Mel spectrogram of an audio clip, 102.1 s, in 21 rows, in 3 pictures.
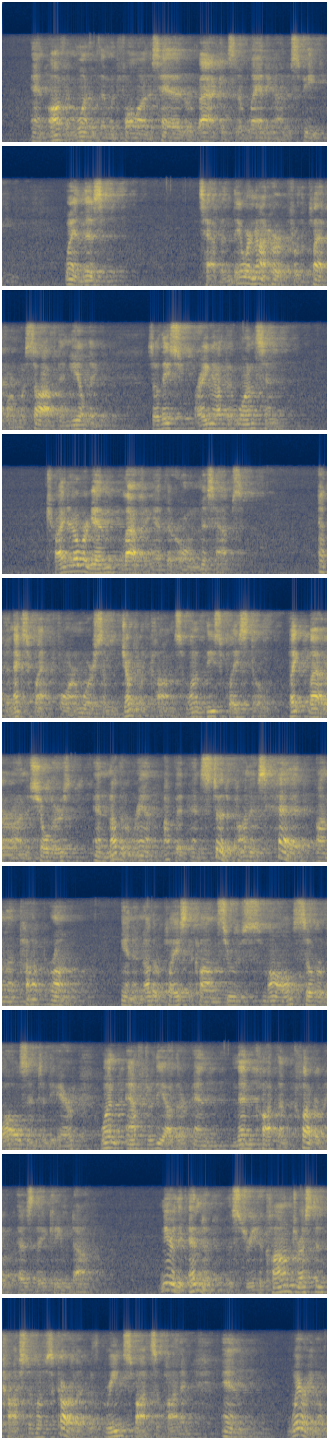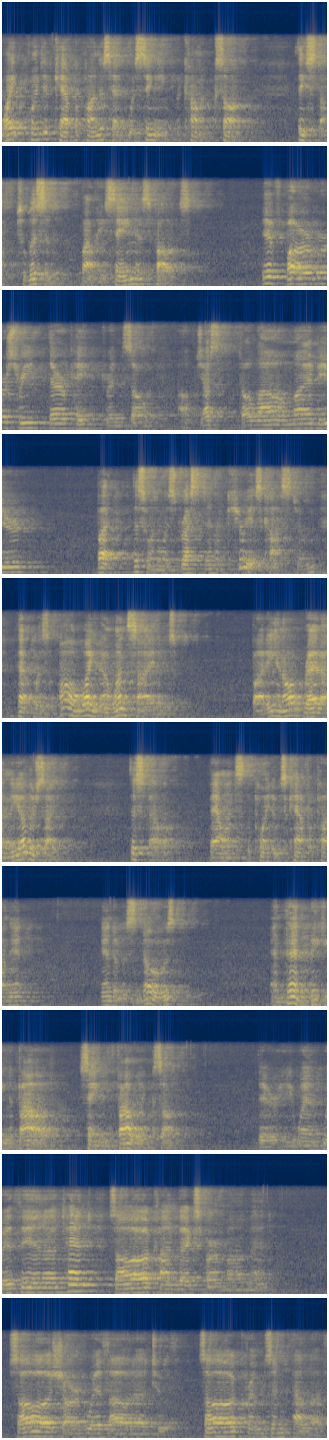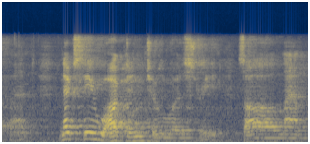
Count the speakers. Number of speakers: one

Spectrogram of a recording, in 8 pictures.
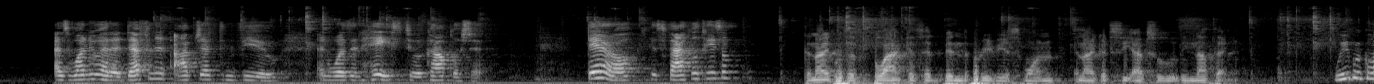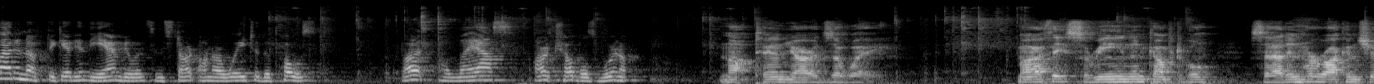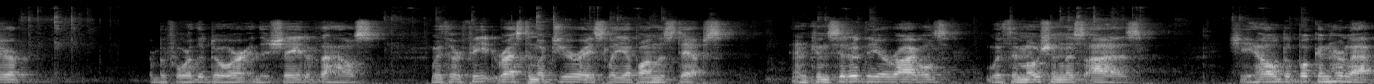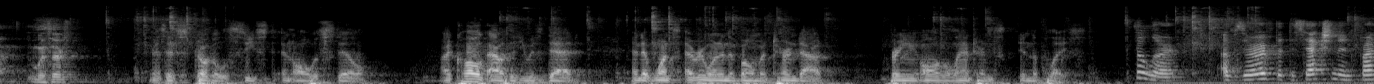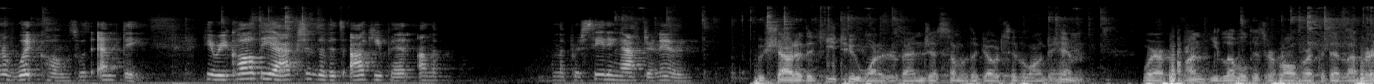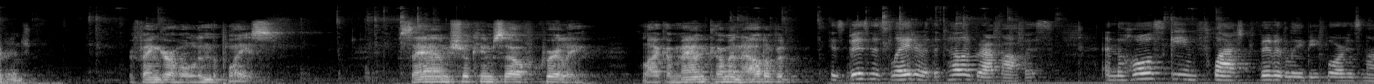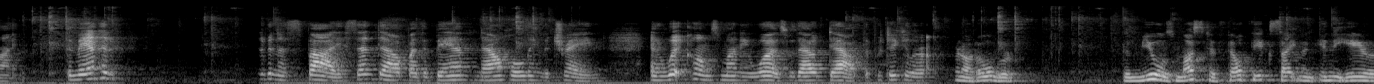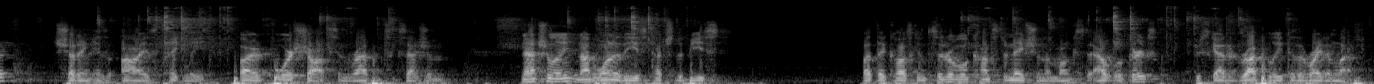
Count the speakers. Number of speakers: four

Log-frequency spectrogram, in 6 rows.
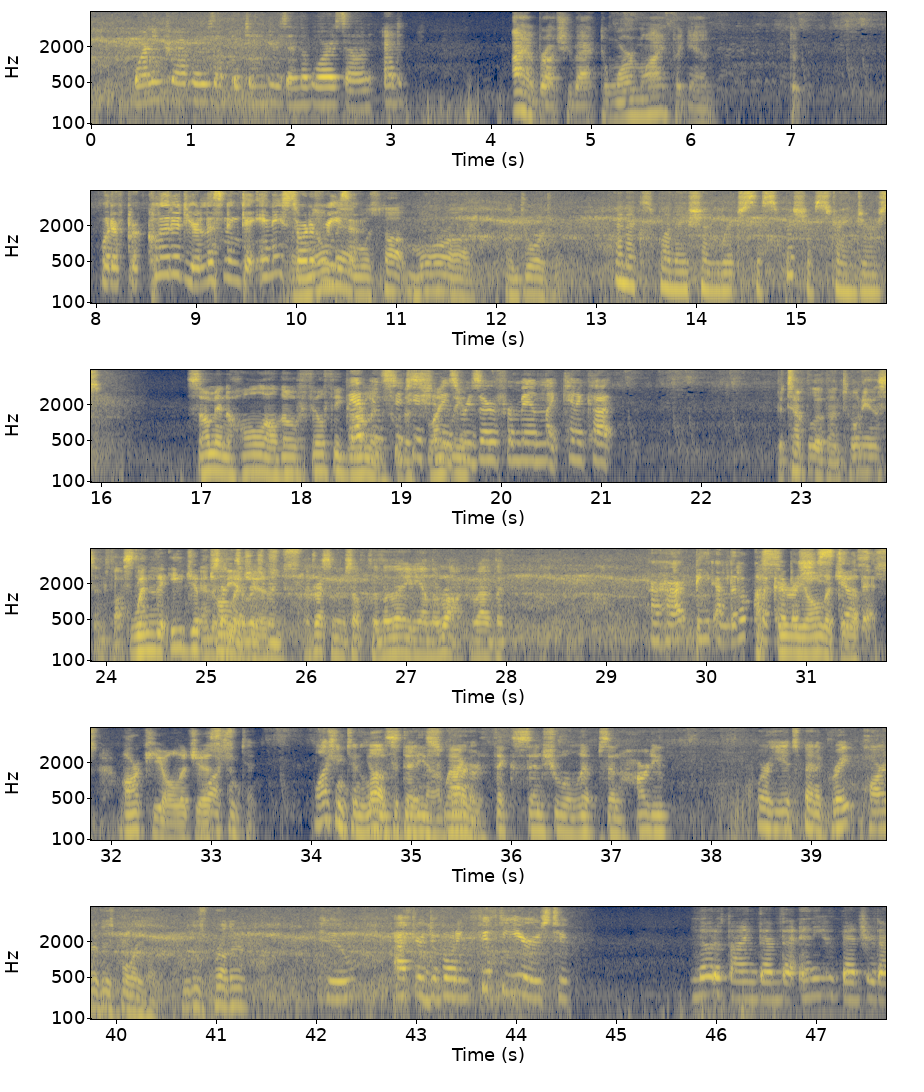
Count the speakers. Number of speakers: ten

